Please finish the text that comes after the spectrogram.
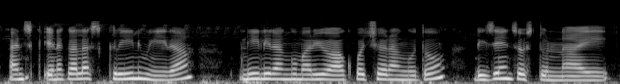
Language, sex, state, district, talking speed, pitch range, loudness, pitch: Telugu, female, Telangana, Mahabubabad, 95 wpm, 215-250 Hz, -14 LUFS, 235 Hz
